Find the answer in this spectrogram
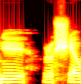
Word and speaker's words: New Rochelle: point six so your Hanes Athletic Center and New Rochelle New York we've that's how it's pronounced let's crack on so Mike Foley in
